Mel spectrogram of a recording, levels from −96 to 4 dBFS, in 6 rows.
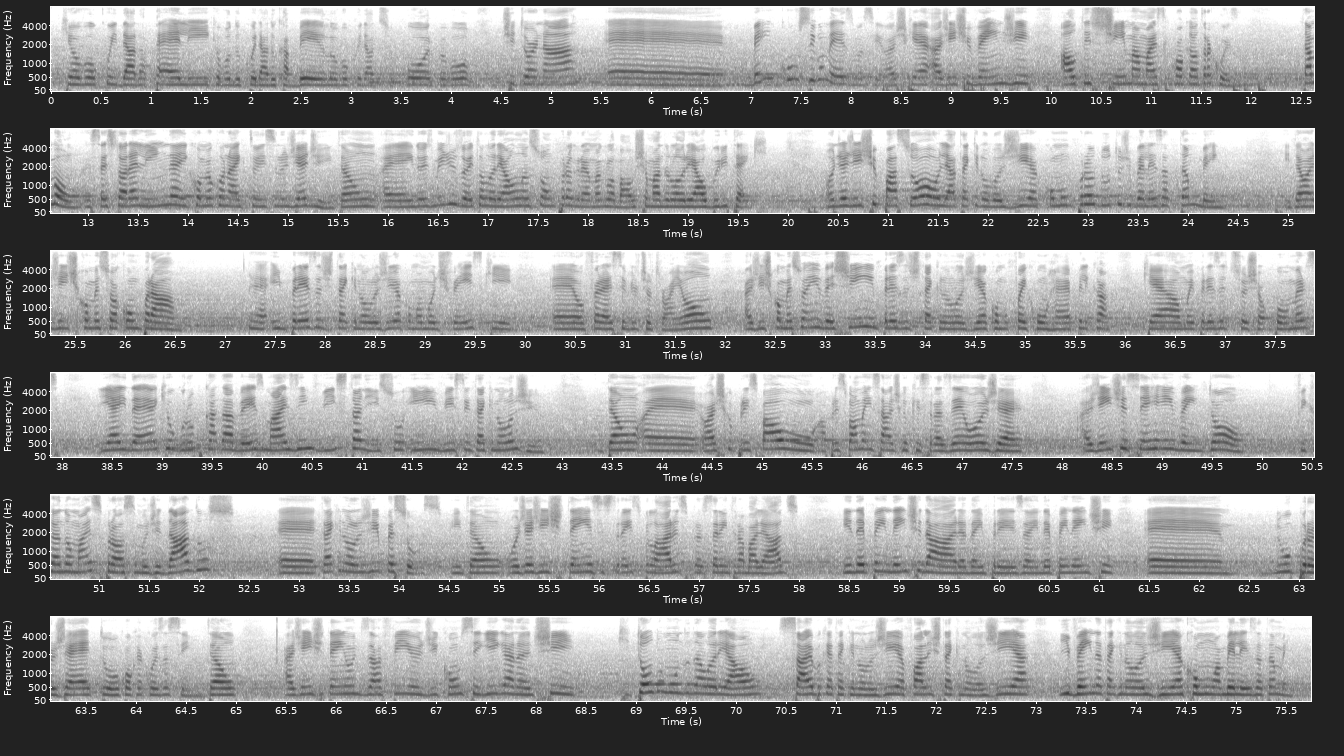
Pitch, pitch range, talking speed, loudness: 245 Hz, 230-265 Hz, 175 wpm, -32 LUFS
